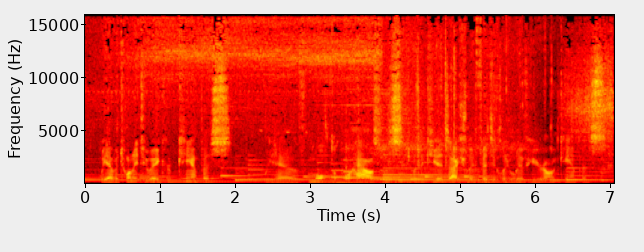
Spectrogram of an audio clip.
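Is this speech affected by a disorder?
No.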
